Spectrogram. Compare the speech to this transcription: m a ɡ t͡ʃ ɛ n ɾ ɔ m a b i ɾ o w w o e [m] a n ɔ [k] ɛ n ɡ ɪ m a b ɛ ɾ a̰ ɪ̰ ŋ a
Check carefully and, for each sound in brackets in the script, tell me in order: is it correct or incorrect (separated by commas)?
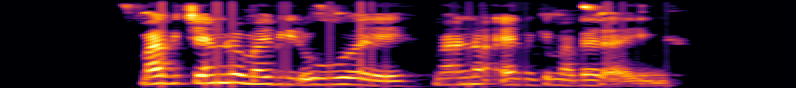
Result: correct, incorrect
